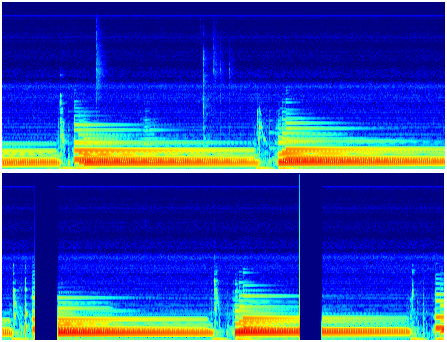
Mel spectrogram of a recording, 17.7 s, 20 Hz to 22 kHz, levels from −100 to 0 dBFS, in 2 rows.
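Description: At 9.51 s and again at 14.81 s the music cuts out for 0.46 s and 0.44 s. These are stream reconnects: the link dropped, and a new decoder rejoined the stream roughly 0.4 s and 0.5 s further on. Each gap shows as a flat, blank column in the waveform and spectrogram.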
